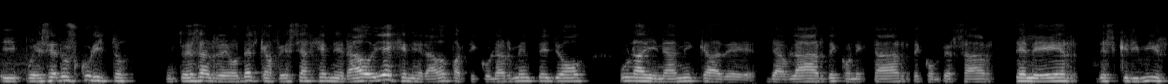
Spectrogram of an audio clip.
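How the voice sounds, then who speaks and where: Here a man speaks in a dark, mellow tone. His pace is fairly slow and his intonation fairly even. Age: 60s. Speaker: social worker. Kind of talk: online panel presentation.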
